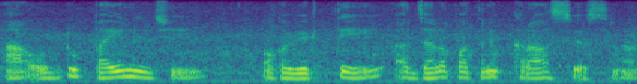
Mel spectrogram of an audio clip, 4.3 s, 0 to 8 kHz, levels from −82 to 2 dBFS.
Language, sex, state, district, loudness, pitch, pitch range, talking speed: Telugu, male, Andhra Pradesh, Manyam, -16 LUFS, 160 Hz, 145-170 Hz, 125 wpm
